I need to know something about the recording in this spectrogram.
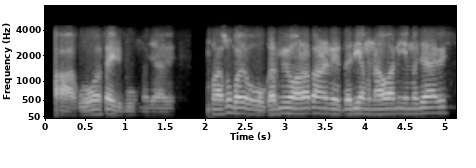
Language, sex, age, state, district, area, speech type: Gujarati, male, 18-30, Gujarat, Kutch, rural, conversation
